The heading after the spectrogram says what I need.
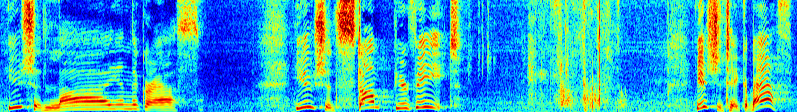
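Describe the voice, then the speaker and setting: A woman's voice: sits high, big pitch swings, slow pace, pauses often, a little mellow, slight background noise, pitched above the performer's own voice, exaggerated voice. A woman voicing cheerful, pushy jungle animals in a children's storybook, coaxing a friend to join in. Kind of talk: children's storybook character reading.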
